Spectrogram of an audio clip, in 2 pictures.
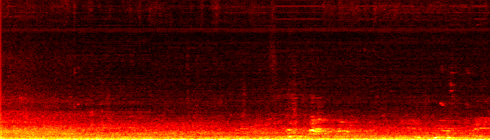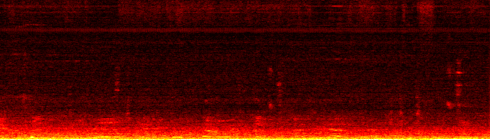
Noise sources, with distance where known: unidentified human voice, far

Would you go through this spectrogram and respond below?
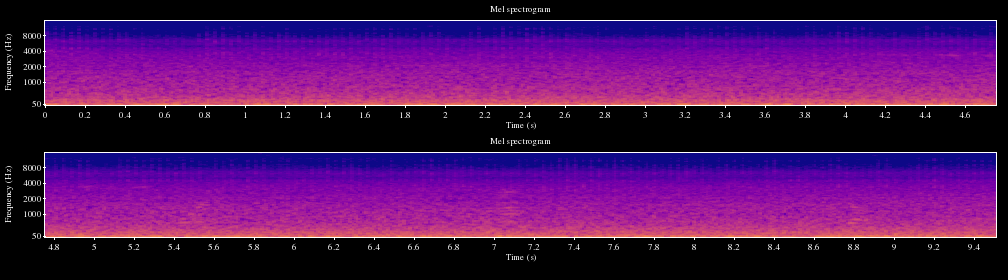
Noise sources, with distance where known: engine of unclear size
person or small group talking, far

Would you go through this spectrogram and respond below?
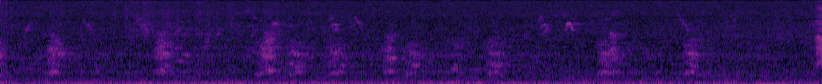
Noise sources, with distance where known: dog barking or whining, far

